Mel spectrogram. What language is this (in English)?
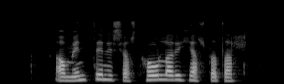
Icelandic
